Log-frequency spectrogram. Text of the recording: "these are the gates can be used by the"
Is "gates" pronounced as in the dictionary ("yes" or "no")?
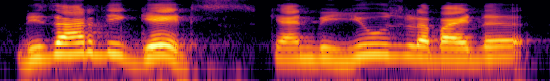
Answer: yes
